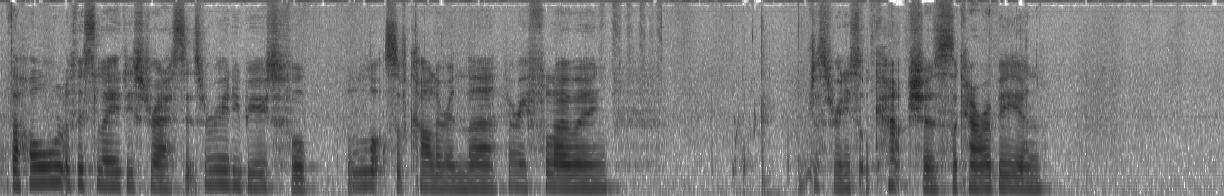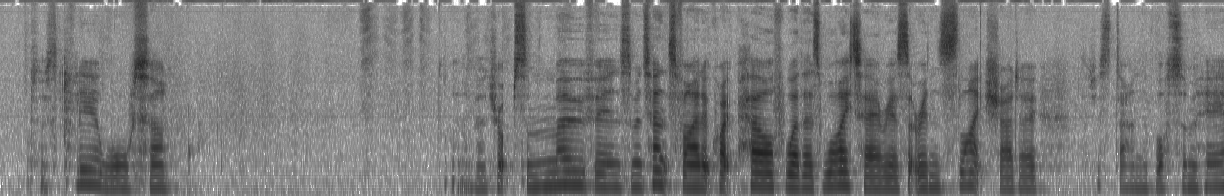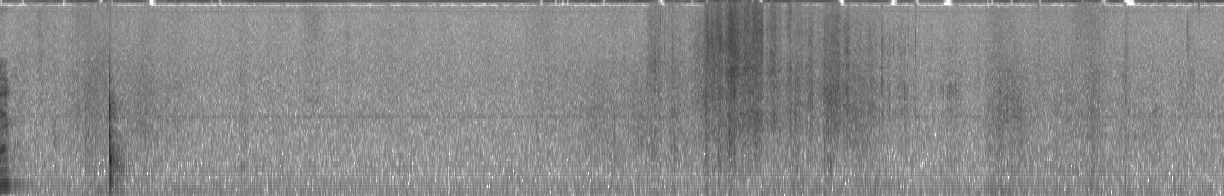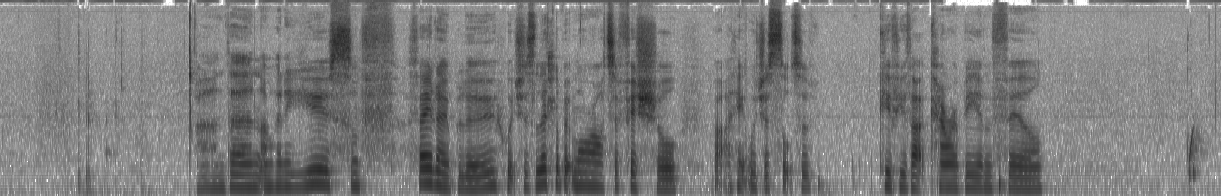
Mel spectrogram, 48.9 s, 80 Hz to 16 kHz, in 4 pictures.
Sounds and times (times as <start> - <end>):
Water: 7.1 - 8.9, 48.6 - 48.9.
